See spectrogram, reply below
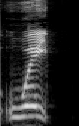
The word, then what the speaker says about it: wait: Repara que a gente escreve wait, mas acaba falando wait sem pronunciar o T no final.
